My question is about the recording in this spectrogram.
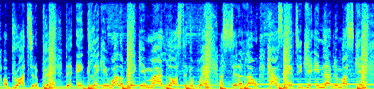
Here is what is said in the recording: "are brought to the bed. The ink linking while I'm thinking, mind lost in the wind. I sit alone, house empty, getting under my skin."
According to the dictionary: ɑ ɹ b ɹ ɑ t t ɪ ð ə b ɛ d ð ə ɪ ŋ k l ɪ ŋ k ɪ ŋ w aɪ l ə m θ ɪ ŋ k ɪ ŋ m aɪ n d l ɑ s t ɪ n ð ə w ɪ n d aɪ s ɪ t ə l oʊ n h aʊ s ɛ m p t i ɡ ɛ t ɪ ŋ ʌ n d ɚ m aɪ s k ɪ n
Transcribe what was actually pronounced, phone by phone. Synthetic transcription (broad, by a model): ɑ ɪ b ɹ ɑ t t ɪ ð ə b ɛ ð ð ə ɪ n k l ɪ ŋ k ɪ ŋ w aɪ l ə m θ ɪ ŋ k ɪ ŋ m aɪ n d l ɑ s t ɪ n ð ə w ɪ aɪ s ɪ t ə l oʊ n h aʊ s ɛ m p t i ɡ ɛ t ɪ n ʌ n d ɚ m aɪ s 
